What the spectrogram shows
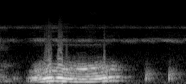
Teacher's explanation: when we say ooh all right the back of the tongue is lifted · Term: back close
